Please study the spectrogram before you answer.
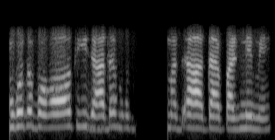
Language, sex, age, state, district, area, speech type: Urdu, female, 18-30, Bihar, Khagaria, rural, conversation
